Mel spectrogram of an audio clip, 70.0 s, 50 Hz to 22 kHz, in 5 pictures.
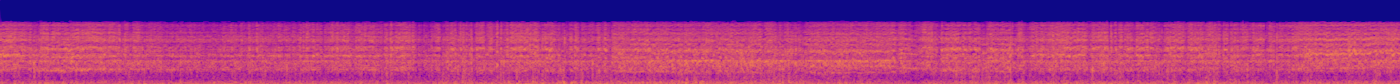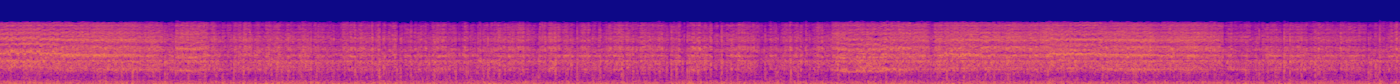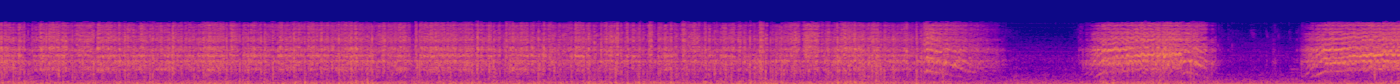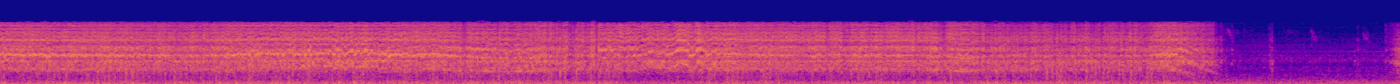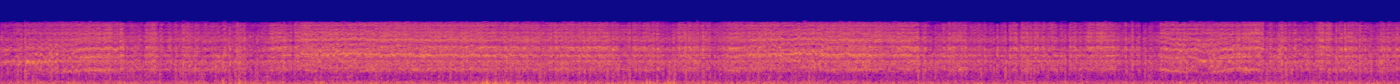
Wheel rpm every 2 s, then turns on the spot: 200, 200, 200, 190, 200, 200, 200, 200, 200, 200, 200, 200, 200, 200, 200, 200, 200, 200, 120, 70, 80, 190, 190, 190, 200, 190, 180, 30, 170, 200, 200, 200, 200, 200, 200.
38-40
